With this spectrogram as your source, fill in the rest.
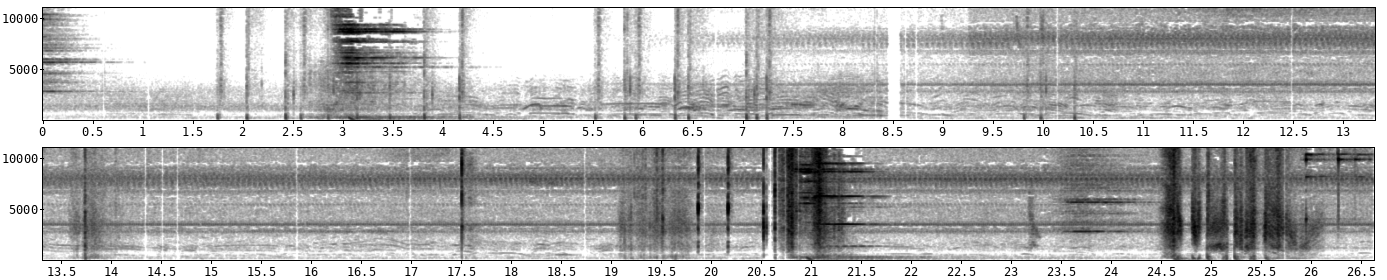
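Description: A short game chime rings as a reward pops up.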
